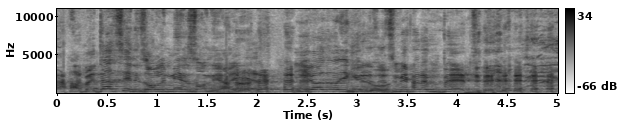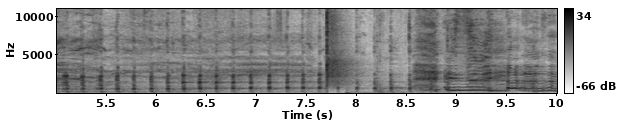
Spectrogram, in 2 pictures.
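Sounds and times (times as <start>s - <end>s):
men laughing hard: 1.6s - 10.0s.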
